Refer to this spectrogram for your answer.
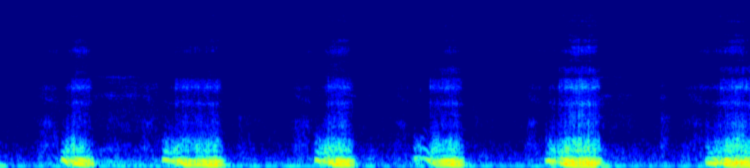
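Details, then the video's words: Gyeoul, a pet dog, snoring in a lullaby-like rhythm: six low, rumbling snores with a rattling, growly texture, each about half a second long, coming roughly every second and a quarter in a quiet room. "겨울이 코골이 자장가"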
